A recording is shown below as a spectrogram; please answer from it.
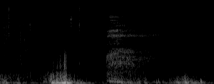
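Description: Soft handling and movement sounds as a deer antler shed is picked up out of sagebrush: a dull thump about half a second in, then a short brushy rustle about a second in.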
